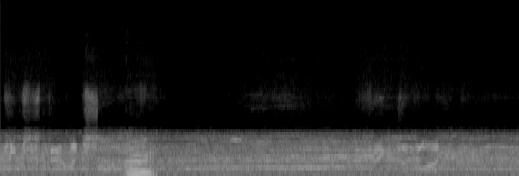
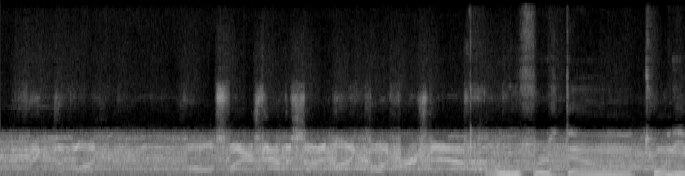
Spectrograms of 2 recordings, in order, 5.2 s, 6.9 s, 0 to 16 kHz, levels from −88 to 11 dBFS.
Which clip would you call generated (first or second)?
first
